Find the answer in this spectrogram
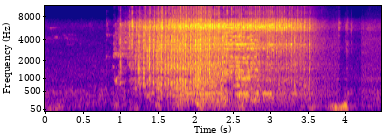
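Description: Sewing machine running a fast burst of stitches through gathered fabric for about two and a half seconds. It starts about a second in and winds down just before the end.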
